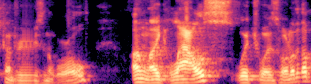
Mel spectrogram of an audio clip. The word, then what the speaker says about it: Lao: But their officially styled name is just Lao. They just want to keep it down to one syllable, no S.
